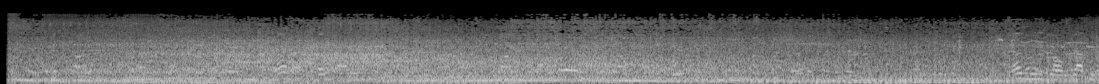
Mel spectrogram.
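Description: A heavy vehicle's engine running steadily with a low hum, while a crowd of people talk around it.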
